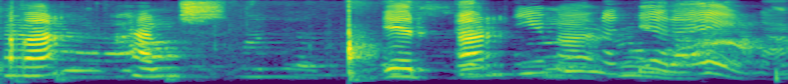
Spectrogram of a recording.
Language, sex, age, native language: Icelandic, female, 6, Icelandic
